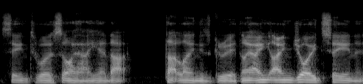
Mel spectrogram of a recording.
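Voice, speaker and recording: A man with a South Wales accent at a moderate pace. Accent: South Wales Welsh English. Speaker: voice actor. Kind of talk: casual interview. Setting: video call.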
